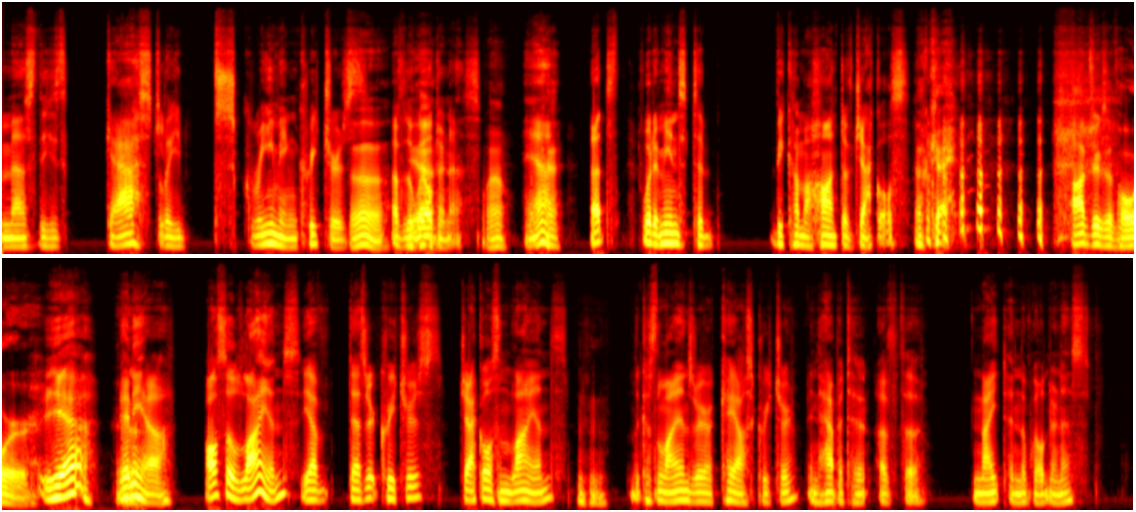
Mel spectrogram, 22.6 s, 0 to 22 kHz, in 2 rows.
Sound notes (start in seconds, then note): 9.1 laughing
